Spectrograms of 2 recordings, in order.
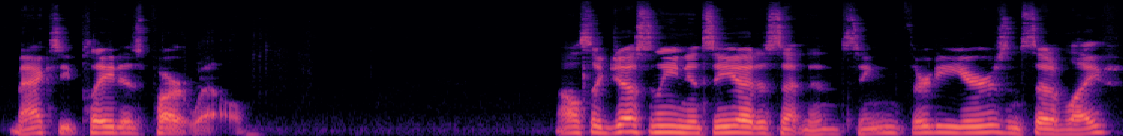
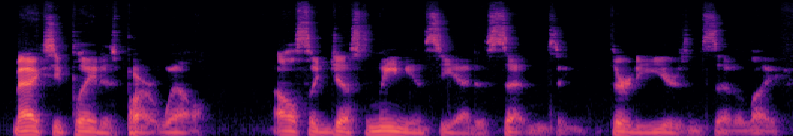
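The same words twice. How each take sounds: First: It is read in his normal voice. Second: It is read in a Batman voice.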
